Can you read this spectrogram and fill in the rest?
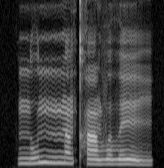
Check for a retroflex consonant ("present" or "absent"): absent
